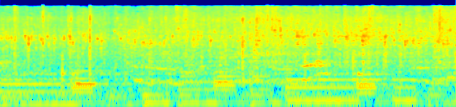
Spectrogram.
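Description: Mutton-and-potato kababs sizzling in hot oil on a tawa as they fry on one side, a steady crackling hiss, with background music underneath.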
